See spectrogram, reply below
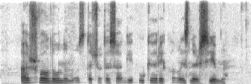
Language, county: Lithuanian, Vilnius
